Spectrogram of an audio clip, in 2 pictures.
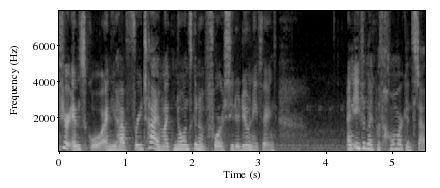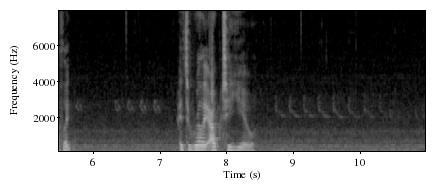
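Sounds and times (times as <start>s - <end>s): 
speech: 0.0s - 3.6s, 4.3s - 5.8s, 7.3s - 8.5s
weird bird-like sound outside: 3.4s - 10.9s.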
